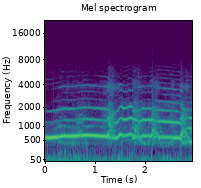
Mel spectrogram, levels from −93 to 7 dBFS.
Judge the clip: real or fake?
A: real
